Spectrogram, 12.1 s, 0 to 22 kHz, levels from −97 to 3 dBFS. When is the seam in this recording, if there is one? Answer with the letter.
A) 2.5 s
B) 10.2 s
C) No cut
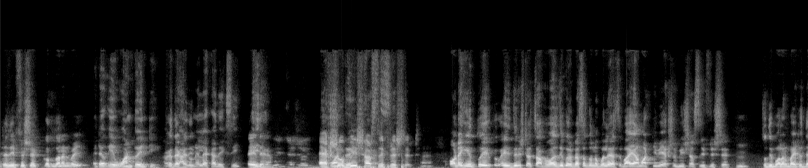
A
